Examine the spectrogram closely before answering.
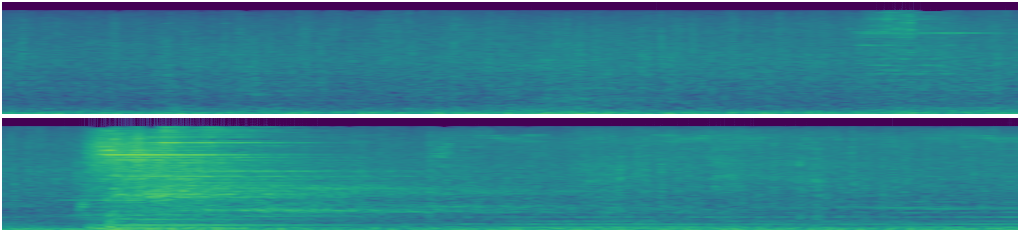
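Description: A fire roars inside a furnace.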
